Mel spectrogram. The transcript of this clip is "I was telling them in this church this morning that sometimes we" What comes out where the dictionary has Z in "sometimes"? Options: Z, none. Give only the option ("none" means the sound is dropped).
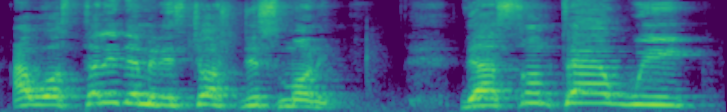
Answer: none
